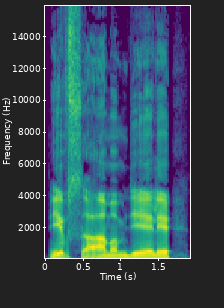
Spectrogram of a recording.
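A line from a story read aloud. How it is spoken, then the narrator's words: Laughing agreement. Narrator (Russian): смеясь, поддакнула миссис Дилбер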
